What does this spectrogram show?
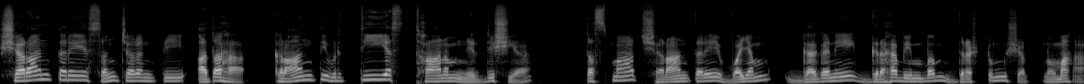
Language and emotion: Sanskrit, neutral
